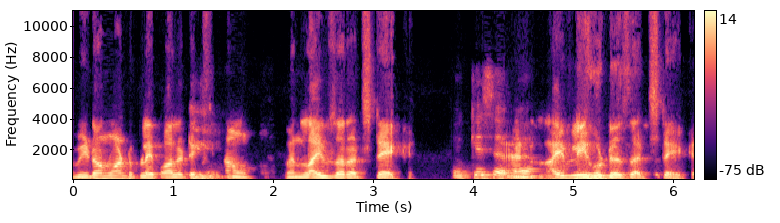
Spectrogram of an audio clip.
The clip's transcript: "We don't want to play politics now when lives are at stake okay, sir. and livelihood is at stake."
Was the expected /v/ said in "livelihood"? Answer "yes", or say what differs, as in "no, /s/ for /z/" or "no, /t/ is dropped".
yes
